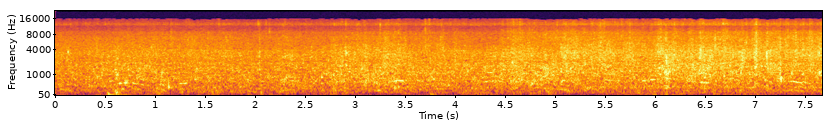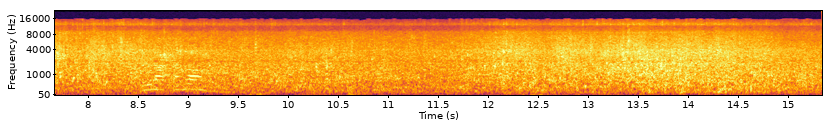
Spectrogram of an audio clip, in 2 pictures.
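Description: A shallow river rushes and splashes steadily over rocks close by.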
